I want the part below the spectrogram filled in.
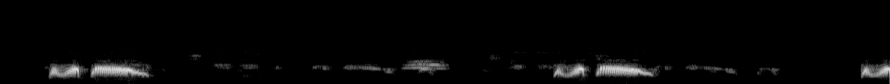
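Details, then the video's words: Decoy spotted dove luring other doves, giving a short double note and a long burry coo, repeated after about five seconds and starting again at the end; soft faint sounds between calls. "chim cu gáy kích bổi mới"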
